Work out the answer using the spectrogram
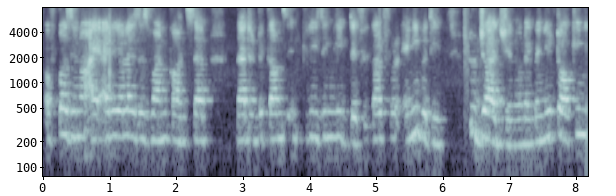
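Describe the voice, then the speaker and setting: This instructional talk comes from a woman IELTS tutor from India who speaks English with a Gujarati accent. She teaches a speaking lesson in a firm, direct manner and goes back over key points. Her mid-range voice sounds creaky and dark, captured on poor audio with a roomy sound and slight background noise.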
